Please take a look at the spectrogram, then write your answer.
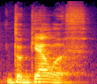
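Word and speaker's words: Dolgellau: uh yeah in a place called The gallif you spell it like doglau I'll put it on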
